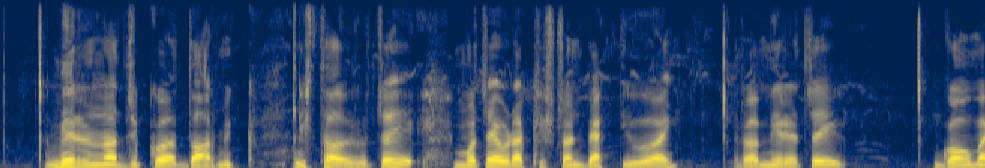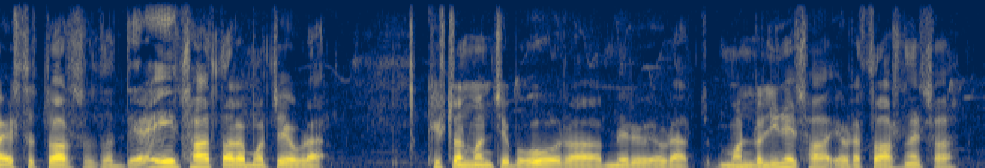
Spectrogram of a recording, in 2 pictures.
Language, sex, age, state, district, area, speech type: Nepali, male, 30-45, West Bengal, Kalimpong, rural, spontaneous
